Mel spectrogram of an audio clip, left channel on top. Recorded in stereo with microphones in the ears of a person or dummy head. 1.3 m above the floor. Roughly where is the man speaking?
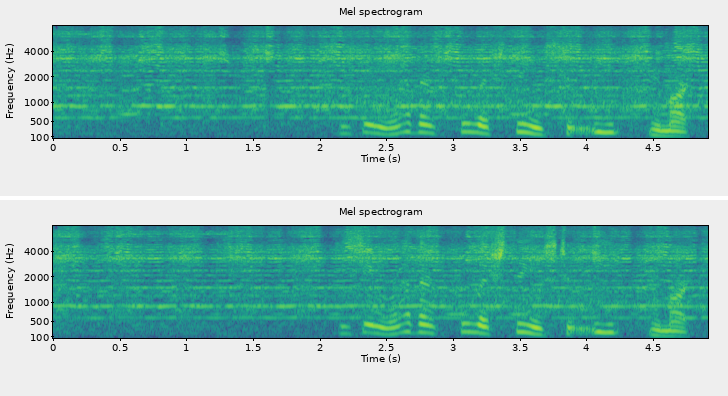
Right.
